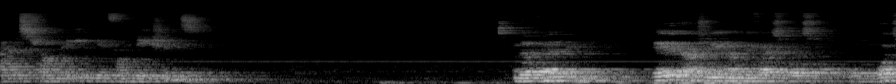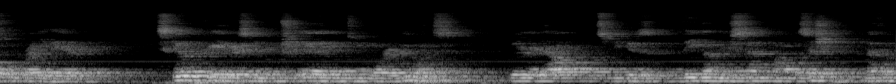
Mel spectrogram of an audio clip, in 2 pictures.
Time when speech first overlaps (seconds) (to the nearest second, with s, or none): none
